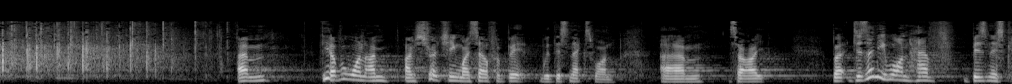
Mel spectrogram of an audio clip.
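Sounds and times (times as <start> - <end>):
crowd applauding with many overlapping claps: 0.0 - 2.4
speech: 2.4 - 10.1.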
